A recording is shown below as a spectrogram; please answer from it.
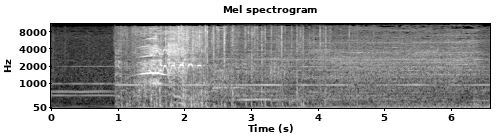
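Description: A horse whinnies with a wavering, falling call, starting suddenly about a second in. Hoof clatter and steady music follow.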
